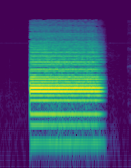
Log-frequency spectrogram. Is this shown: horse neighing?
no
